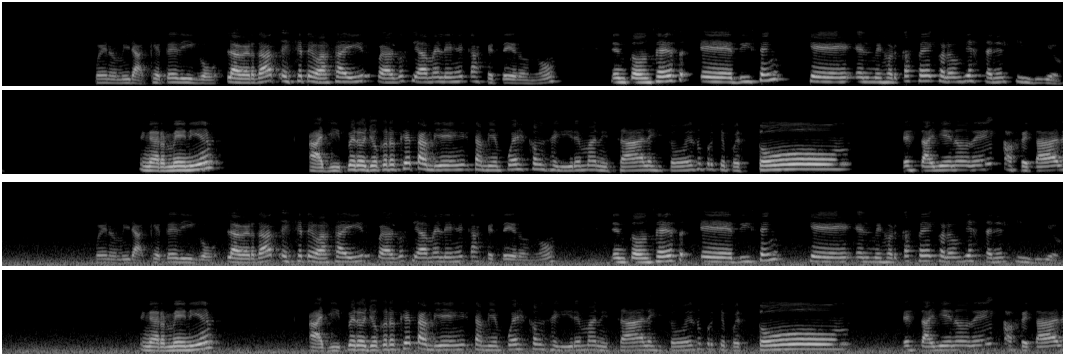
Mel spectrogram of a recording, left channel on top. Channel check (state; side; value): noise; right; rumble, 14 dB below the sound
